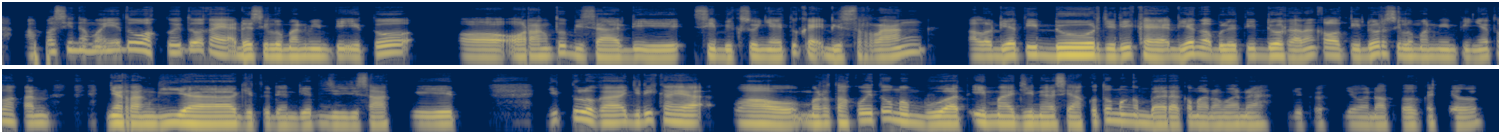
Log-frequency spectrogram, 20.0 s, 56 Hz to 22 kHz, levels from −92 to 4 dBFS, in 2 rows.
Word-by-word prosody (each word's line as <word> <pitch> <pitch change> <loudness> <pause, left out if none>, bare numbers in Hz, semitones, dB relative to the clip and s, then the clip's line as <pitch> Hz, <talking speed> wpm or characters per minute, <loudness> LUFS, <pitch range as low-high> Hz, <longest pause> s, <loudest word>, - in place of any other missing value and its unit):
apa - - -8
sih 235 - -4
namanya 230 +1 -3
tuh, 235 - +3
waktu 185 0 -4
itu, - - +1
kayak 155 +3 0
ada 130 - +3
siluman 130 -1 +1
mimpi 130 -1 -1
itu, 180 +8 0 0.4
eee, 125 -1 +1
orang 130 +1 0
tuh 180 - -2
bisa 125 -3 -1
di 120 0 -1
si 130 - -1
biksunya 125 0 -1
itu - - -25
kayak 145 - -1
diserang 125 - -2 0.3
kalau 130 0 -2
dia 135 +2 +4
tidur. 150 +1 +7
Jadi 135 +2 +2
kayak 125 -5 +1
dia 145 +6 +4
nggak 145 - +2
boleh 125 0 +3
tidur, 135 +1 +2
karena 120 +2 -1
kalau 145 -2 +1
tidur 135 +5 -1
siluman 130 -3 -1
mimpinya 120 -1 -3
tuh 160 -2 -3
akan 135 -1 -4 0.4
nyerang 130 -2 +4
dia 130 -2 +5
gitu, 120 0 -7
dan 115 0 -5
dia 120 +1 -3
tuh 130 - -10
jadi 115 -1 -4
sakit, 125 +1 -3 0.6
gitu 170 +5 -14
loh, 170 - +4
Kak. 140 +1 +2
Jadi 150 +4 -1
kayak, 150 -3 +3 0.2
wow, 130 -3 +3
menurut 130 +1 -2
aku 140 +5 0
itu 200 - -6
membuat 130 -6 +2
imajinasi 125 -2 0
aku 120 - -6
tuh 175 - -3
mengembara 130 -5 -1
ke - - -5
mana-mana, 120 0 -4 0.2
gitu, 120 +1 -16 0.2
zaman 120 -1 -7
aku 115 0 -7
kecil. 120 -1 -7
130 Hz, 195 wpm, -24 LUFS, 120-140 Hz, 0.6 s, tidur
